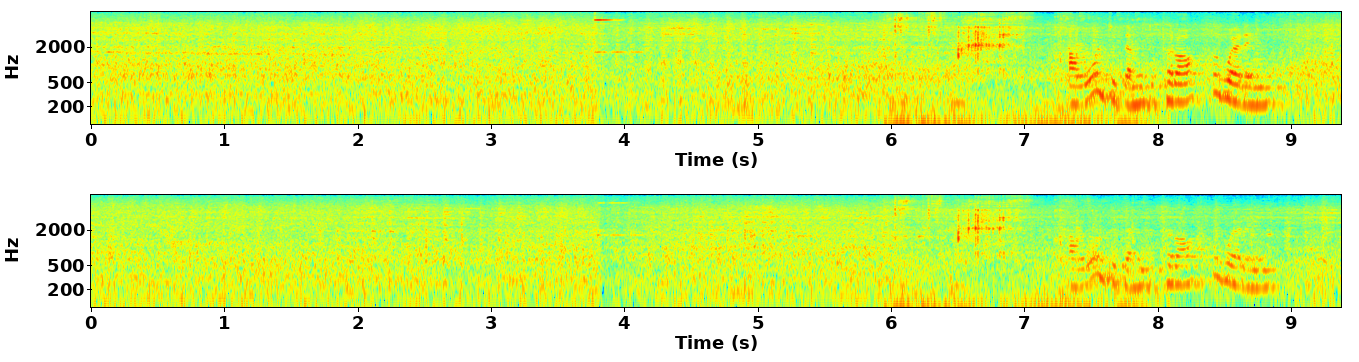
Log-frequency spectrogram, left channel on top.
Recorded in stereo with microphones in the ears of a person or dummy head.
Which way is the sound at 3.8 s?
70° left (ahead or behind).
